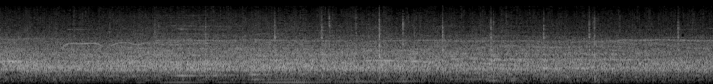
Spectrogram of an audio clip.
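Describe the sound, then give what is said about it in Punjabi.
Audience applause, a dense, even patter of many hands clapping that stays at a steady level for the whole stretch with no pauses or swells. “ਤਾੜੀ ਇਸ ਕਰਕੇ ਮਾਰਨੀ ਹੈ ਕਿ ਮਸਲੇ ਹੁਣ ਮੁੱਕ ਜਾਣ ਜਾ ਰਹੇ ਕਾਂ ਤੁਰੀਏ ਆਪਾਂ ਜ਼ੋਰਦਾਰ ਤਾੜੀ ਮਾਰੋ”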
